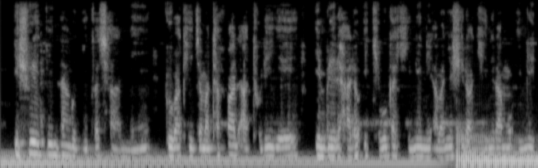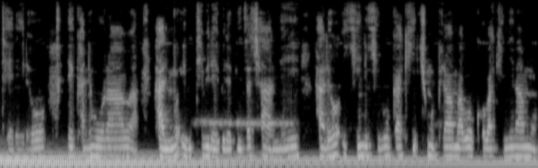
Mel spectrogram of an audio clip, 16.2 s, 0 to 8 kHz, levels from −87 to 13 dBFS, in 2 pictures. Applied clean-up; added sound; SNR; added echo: none; Bass guitar; -2 dB; none.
